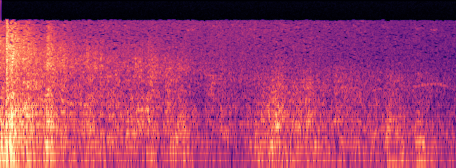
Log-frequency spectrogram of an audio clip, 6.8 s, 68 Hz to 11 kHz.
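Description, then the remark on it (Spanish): A thunderstorm rumbles with deep, rolling thunder that starts with a strong crack and keeps growling steadily for several seconds, with a rainy hiss underneath and no voices. “La tormenta se había intensificado todavía más y ahora cubría el 100% de la Tierra.”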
